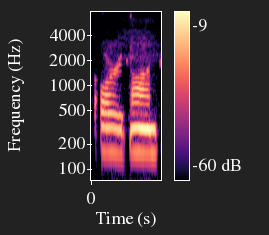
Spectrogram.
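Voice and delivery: Oregon ending in a full GON; song's pronunciation. Shown as a demonstration. Explaining how the song says it, Oregon with GON ending. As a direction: say Oregon to end like "gone", for the rhyme. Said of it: "but in the song it's".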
